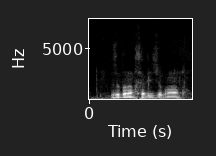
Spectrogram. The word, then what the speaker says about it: Gibran Khalil Gibran: You can't pronounce for shit. Gibran Khalil Gibran.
